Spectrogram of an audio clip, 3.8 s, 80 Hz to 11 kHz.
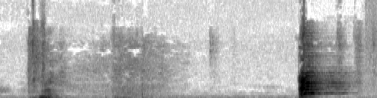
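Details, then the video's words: Husky dogs waking someone up: two short low, muffled woofs, then after a pause a loud, harmonic, abrupt bark-yelp that trails off; a quiet indoor room, with laughter following. "Husky Dogs wake you up #2 😮 Woof woof"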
